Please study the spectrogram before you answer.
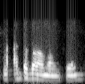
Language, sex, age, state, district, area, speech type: Tamil, male, 18-30, Tamil Nadu, Tiruppur, rural, conversation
